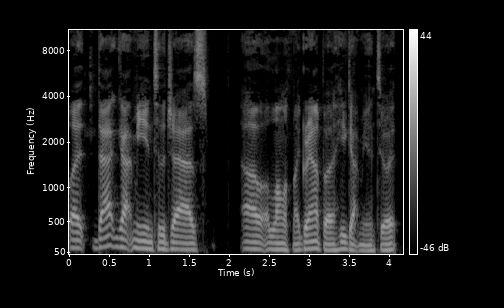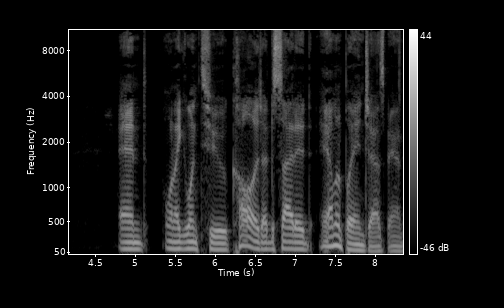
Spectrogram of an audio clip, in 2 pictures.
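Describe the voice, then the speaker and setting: A man's very deep, low voice at a moderate pace, with ordinary pitch variation and a dry, close sound with no echo. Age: 30s. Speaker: television composer. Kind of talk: casual chat.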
